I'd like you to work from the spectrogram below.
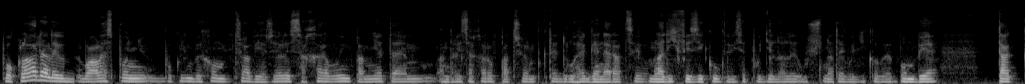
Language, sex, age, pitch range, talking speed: Czech, male, 40-59, 130-145 Hz, 150 wpm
